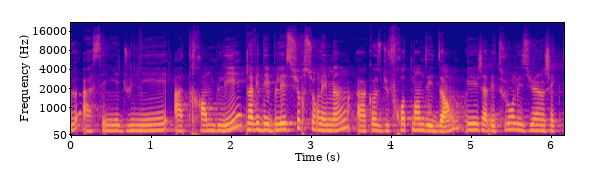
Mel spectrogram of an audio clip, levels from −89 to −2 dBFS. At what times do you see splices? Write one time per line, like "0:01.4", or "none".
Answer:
0:02.2
0:04.8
